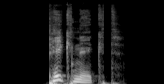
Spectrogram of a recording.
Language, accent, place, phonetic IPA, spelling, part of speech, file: German, Germany, Berlin, [ˈpɪkˌnɪkt], picknickt, verb, De-picknickt.ogg
- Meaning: inflection of picknicken: 1. third-person singular present 2. second-person plural present 3. plural imperative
